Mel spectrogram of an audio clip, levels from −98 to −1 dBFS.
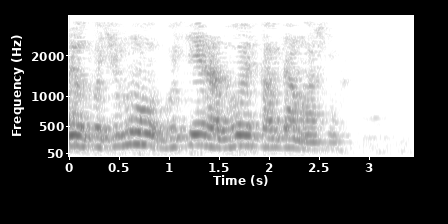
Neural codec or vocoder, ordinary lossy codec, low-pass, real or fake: vocoder, 24 kHz, 100 mel bands, Vocos; MP3, 16 kbps; 3.6 kHz; fake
